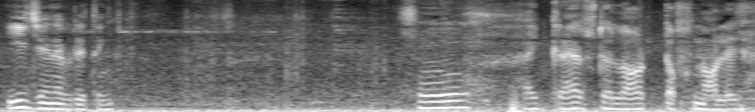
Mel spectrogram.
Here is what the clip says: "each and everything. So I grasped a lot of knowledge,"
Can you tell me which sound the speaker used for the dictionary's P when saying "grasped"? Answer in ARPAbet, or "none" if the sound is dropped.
none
